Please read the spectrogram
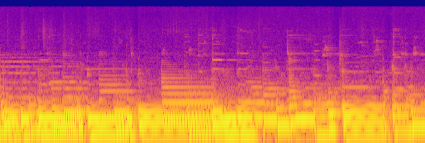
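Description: Live band music with an electric bass guitar out front, playing busy runs of quickly changing low notes under held chords and light percussion.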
